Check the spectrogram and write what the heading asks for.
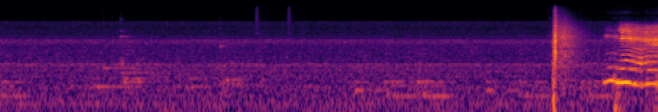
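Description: A single sharp crack about five and a half seconds in, sudden and loud, dying away within a quarter second, over a faint low background.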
